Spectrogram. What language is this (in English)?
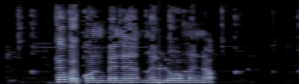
Bebele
